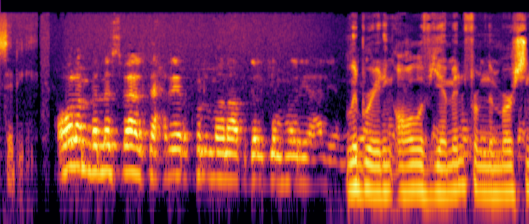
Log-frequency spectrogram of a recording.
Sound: through translator

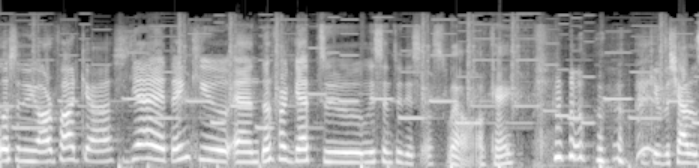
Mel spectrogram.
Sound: laughs

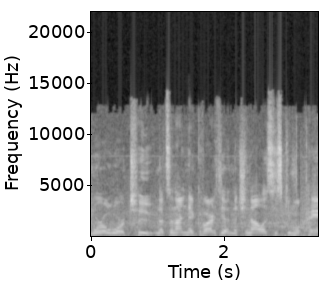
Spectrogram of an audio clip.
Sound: russian speech

